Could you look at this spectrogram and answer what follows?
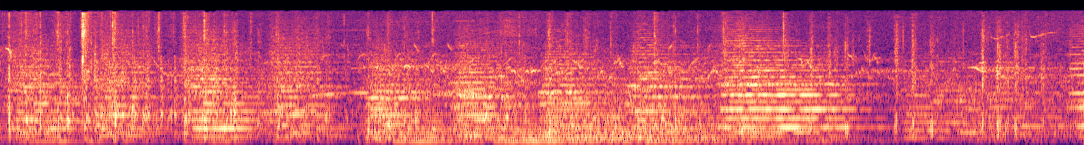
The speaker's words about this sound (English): For some time, the masked man stood watching his famous horse race down the hill.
